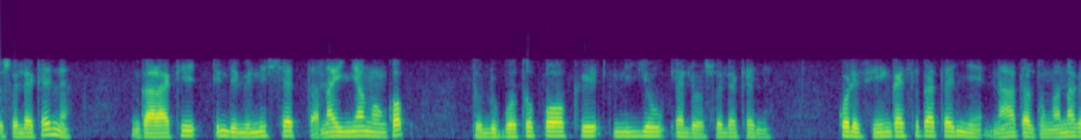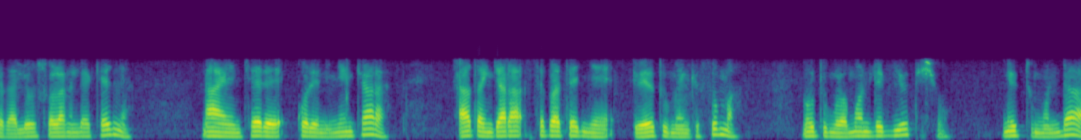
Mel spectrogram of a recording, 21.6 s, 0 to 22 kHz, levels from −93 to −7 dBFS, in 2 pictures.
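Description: From start to finish the speech carries plainly audible G.729 codec damage. Everything above 4 kHz is gone, and the speech has the slightly rough, synthetic edge of a model rebuilding it from a vocal tract filter, a pitch predictor and a few pulses per 10 ms frame. That modelled roughness, rather than a clean but muffled band limit, separates it from simple low-pass filtering, and the heavy reduction points to a rate near 8 kbit/s.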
